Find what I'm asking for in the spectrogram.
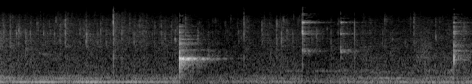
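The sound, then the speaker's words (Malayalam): Chopped garlic, about a spoonful, sizzles as it drops into a hot pan that already holds curry leaves. A sudden loud hiss rises over the steady frying, then settles, with a few light clinks of a utensil after it. “അതിലോട്ട് 1 spoon വെളുത്തുള്ളി അരിഞ്ഞത് ഇട്ട് കൊടുക്കാം.”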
